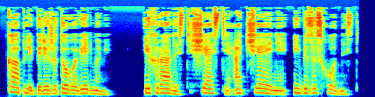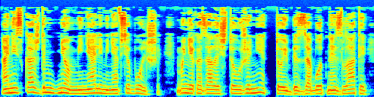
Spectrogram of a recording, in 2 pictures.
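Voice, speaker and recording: Low, mellow female audiobook narrator, dry close sound, first-person storytelling. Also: no echo.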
